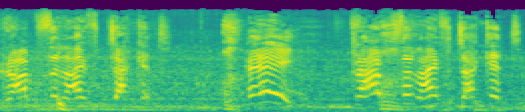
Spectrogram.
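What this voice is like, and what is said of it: Shouting voice with European accent. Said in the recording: “a voice with a European accent calling out”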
